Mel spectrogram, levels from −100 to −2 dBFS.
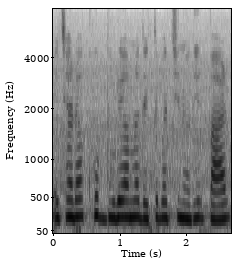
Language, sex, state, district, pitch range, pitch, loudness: Bengali, female, West Bengal, Malda, 210-225 Hz, 220 Hz, -14 LUFS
